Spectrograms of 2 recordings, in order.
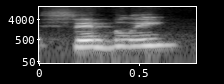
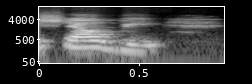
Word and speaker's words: Sibley: But what I did see down in Dolton, the Sibley. Shout out to my fave. She said it right because I usually say Shelby.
